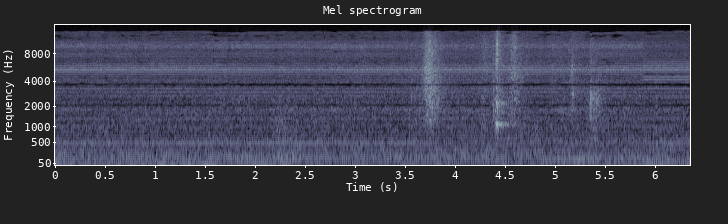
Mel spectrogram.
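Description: Quiet room tone with a steady low electrical hum, broken by a few faint, short clicks a little past halfway.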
